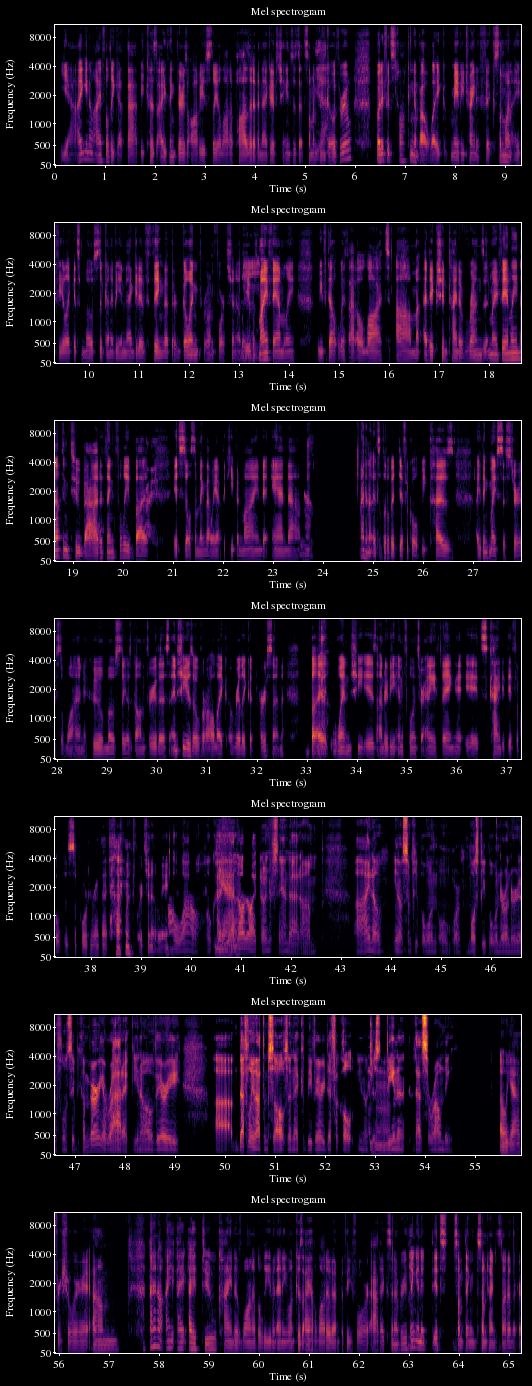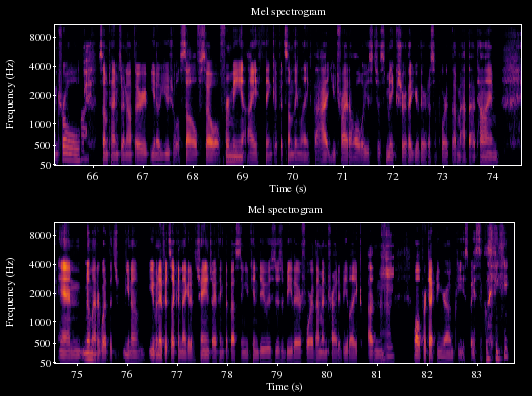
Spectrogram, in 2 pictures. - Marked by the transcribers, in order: laughing while speaking: "time"; unintelligible speech; laughing while speaking: "basically"
- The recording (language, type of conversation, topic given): English, unstructured, How can I stay connected when someone I care about changes?
- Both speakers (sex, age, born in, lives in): male, 30-34, United States, United States; male, 60-64, Italy, United States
